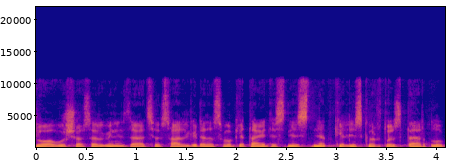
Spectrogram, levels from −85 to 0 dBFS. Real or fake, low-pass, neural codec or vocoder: fake; 10.8 kHz; codec, 24 kHz, 3 kbps, HILCodec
